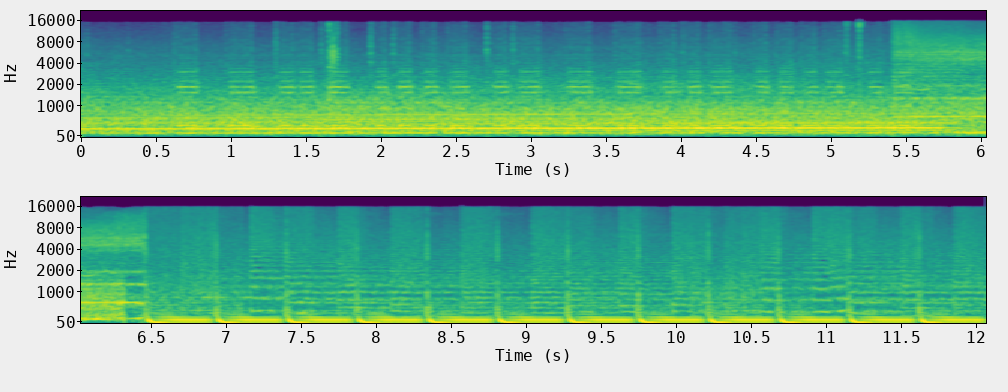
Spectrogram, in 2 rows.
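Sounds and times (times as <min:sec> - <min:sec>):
road noise: 0:00.0 - 0:06.5
car engine cruising: 0:00.0 - 0:09.6.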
